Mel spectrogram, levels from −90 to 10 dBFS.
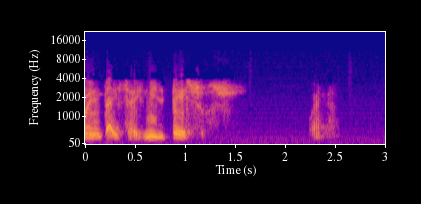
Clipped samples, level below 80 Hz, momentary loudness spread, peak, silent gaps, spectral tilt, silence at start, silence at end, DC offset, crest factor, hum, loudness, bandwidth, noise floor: under 0.1%; -62 dBFS; 16 LU; -2 dBFS; none; -6 dB/octave; 0 s; 0.5 s; under 0.1%; 18 dB; none; -17 LUFS; 5.8 kHz; -55 dBFS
